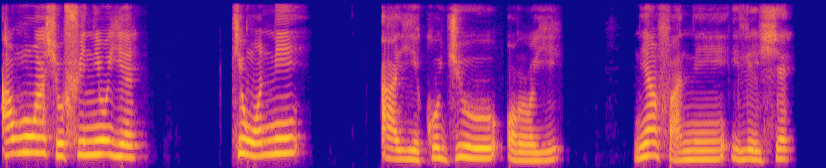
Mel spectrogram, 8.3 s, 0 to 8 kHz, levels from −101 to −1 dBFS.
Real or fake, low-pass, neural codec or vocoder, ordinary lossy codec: real; 7.2 kHz; none; none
